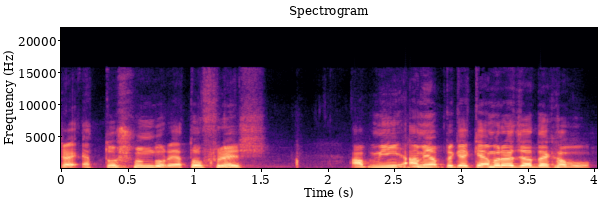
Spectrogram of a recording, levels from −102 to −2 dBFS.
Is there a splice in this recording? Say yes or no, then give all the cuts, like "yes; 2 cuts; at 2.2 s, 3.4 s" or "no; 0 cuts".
no; 0 cuts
